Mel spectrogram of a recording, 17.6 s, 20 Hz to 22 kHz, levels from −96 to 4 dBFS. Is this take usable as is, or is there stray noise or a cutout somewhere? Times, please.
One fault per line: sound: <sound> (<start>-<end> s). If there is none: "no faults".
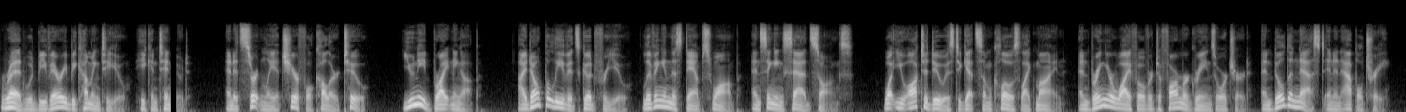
sound: dropout (2.1-2.2 s)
